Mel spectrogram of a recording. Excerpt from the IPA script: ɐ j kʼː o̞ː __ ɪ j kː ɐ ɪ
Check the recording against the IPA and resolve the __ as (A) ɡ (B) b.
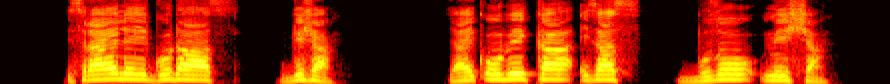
B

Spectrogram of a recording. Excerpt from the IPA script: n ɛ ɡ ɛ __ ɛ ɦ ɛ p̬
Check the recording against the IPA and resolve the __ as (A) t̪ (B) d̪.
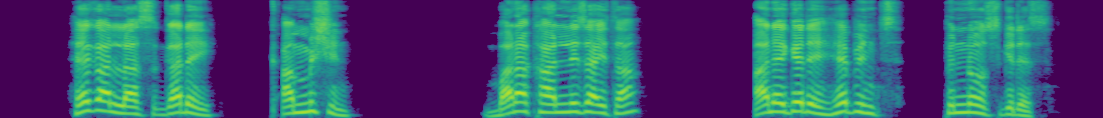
B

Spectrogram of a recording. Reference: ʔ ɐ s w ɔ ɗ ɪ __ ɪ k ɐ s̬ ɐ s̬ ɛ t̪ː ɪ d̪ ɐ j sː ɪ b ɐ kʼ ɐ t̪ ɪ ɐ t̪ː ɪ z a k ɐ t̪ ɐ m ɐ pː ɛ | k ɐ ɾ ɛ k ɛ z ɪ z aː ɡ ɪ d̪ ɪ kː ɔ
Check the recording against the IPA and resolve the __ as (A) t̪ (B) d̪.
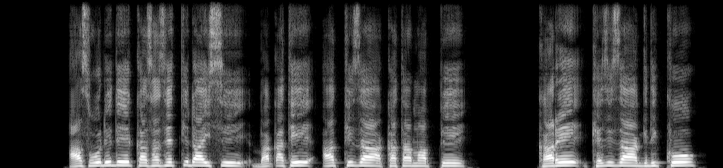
B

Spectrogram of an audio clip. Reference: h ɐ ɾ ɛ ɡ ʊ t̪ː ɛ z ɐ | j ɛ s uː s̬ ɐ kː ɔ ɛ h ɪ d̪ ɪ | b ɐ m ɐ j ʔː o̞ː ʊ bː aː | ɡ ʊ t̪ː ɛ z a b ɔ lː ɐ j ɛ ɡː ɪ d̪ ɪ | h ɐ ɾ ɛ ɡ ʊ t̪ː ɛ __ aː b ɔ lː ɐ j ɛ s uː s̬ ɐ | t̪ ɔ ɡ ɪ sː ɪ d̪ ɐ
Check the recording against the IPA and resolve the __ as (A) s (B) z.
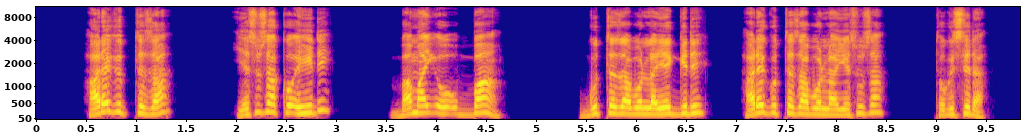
B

